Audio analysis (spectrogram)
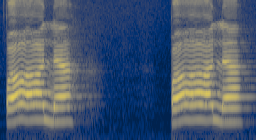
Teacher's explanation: काला क मोटा होगा ला बारीक · قا موٹا ہوگا، لا باریک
